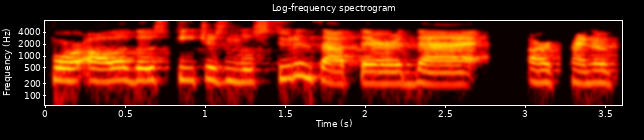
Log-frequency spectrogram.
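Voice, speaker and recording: A woman with a bright, forceful voice pitched a little high. She is a native Spanish speaker raised in the United States, speaking as an interview guest. She explains through personal stories and voices short exchanges as she goes. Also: fairly even intonation, moderate pace. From born in Venezuela, raised in the United States. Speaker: podcast guest, language educator and advocate. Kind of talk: conversational interview storytelling.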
